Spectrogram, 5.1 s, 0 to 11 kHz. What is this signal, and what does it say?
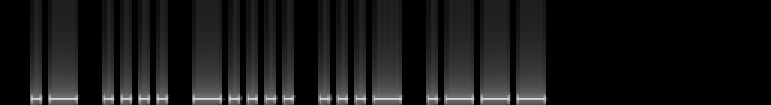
Morse code, heard as a keyed tone, about 21 wpm, 700 Hz. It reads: AH6VJ
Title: USA Callsign DE Callsign - 5 Characters - 20wpm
